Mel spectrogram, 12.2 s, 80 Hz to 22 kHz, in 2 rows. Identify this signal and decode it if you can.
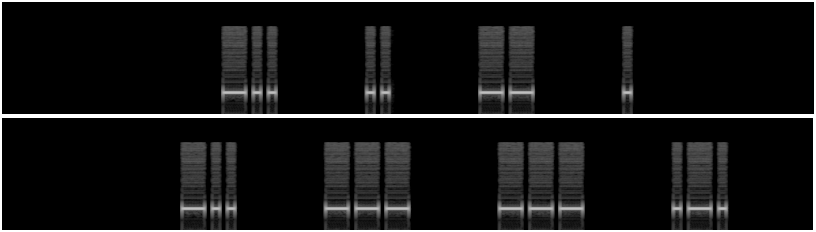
Morse code, heard as a keyed tone, about 21 wpm, spaced as for 10 wpm, 800 Hz. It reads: DIME DOOR
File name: Spaced Alphas / Spaced Alphas mp3s / Ds sp @20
